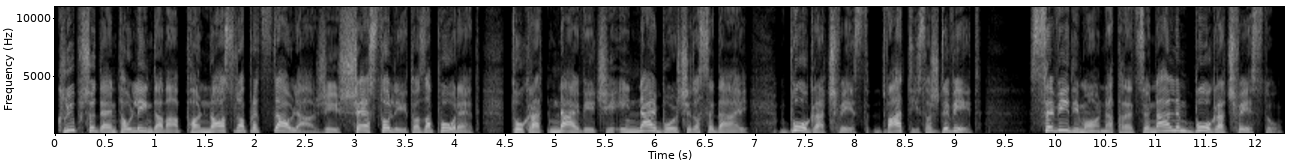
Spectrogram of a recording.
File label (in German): Slowenisch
